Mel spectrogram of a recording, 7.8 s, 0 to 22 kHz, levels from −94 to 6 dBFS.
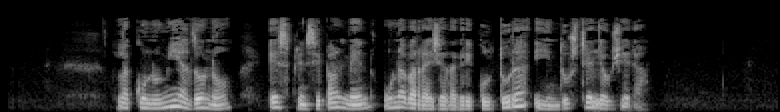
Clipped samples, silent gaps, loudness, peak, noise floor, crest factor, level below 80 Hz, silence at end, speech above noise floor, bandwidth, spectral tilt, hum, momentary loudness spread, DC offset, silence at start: under 0.1%; none; -24 LUFS; -6 dBFS; -73 dBFS; 20 dB; -70 dBFS; 1.35 s; 50 dB; 11.5 kHz; -4.5 dB/octave; none; 7 LU; under 0.1%; 1.15 s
